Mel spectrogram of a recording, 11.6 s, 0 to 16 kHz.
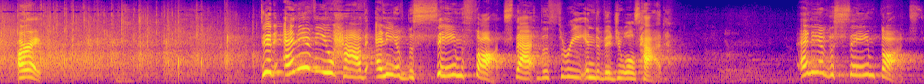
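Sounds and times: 
audience applause: 0.0 - 3.2
speech: 0.2 - 0.7, 3.3 - 8.4, 10.0 - 11.4.

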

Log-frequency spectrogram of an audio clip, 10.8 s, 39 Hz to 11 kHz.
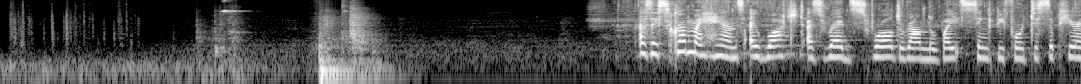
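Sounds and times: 
low rumble: 0.0 - 4.3
bedroom door hinge squeak: 2.1 - 2.6
bedroom door thump as it settles: 3.1 - 4.0
speech: 6.4 - 10.8.

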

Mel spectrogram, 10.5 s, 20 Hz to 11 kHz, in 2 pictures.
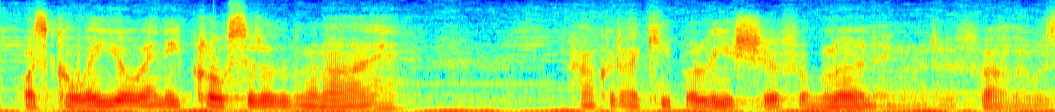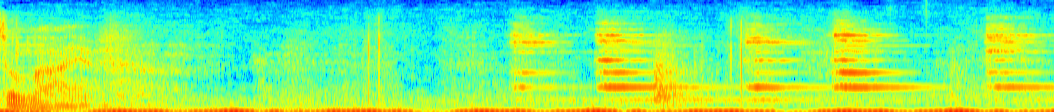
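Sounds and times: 
speech: 0.1 - 2.1, 2.9 - 6.0
church bell clanging: 7.8 - 10.5.

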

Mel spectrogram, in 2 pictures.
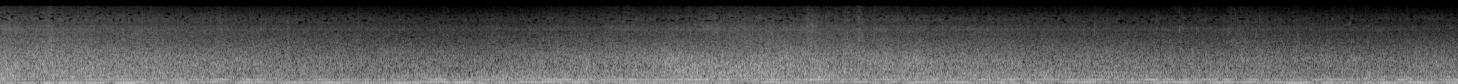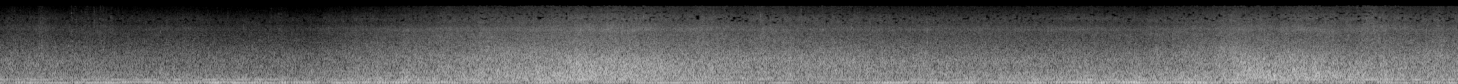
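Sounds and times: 
low even hum with a faint droning tone: 0.0 - 29.1
waves washing in: 0.0 - 29.1.

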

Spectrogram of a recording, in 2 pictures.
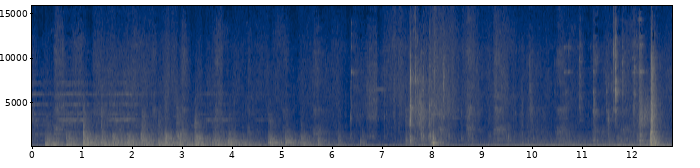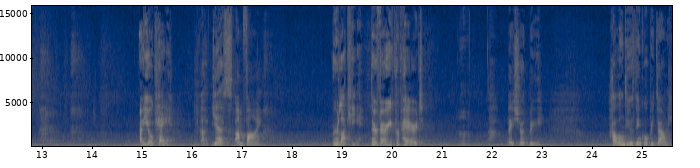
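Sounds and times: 
large heavy door opening and closing with a solid thud: 0.0 - 12.8
clunks: 0.0 - 13.2
steady low hum: 0.0 - 25.6
speech: 15.0 - 15.6, 16.2 - 17.5, 18.8 - 20.7, 22.3 - 23.1, 24.4 - 25.6.

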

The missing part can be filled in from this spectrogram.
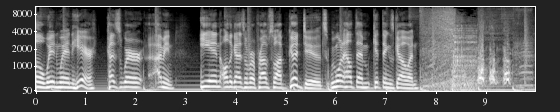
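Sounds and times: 
speech: 0.0 - 7.9
dog barking and yipping: 8.8 - 9.7.

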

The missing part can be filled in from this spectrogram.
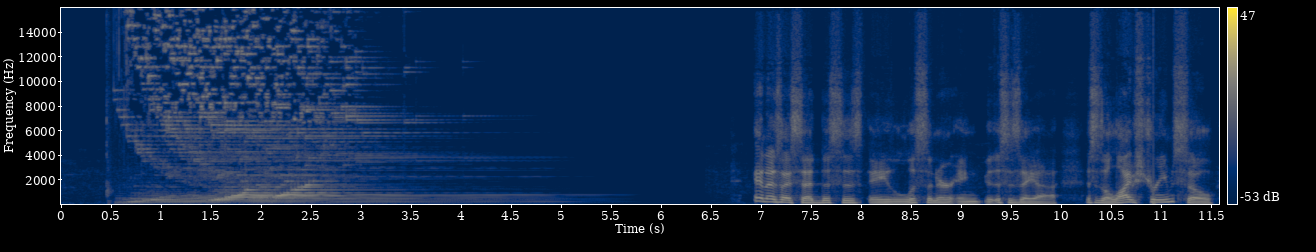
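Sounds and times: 
bright chiming show jingle during a live-streamed show: 0.5 - 5.5
speech: 7.0 - 11.5.

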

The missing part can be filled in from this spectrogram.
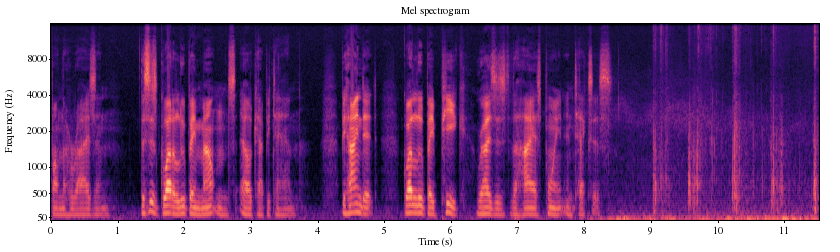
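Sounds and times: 
speech: 0.0 - 9.4
footsteps crunching over bleached white limestone rocks while hiking up a dry wash: 9.0 - 11.5.

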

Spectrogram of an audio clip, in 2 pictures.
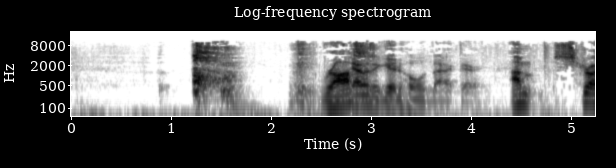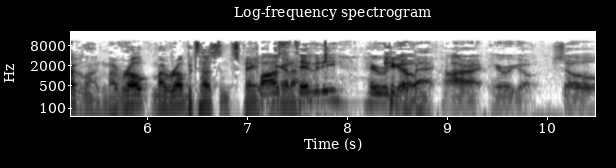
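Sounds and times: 
stifled cough: 1.2 - 2.5
speech: 2.4 - 10.4.

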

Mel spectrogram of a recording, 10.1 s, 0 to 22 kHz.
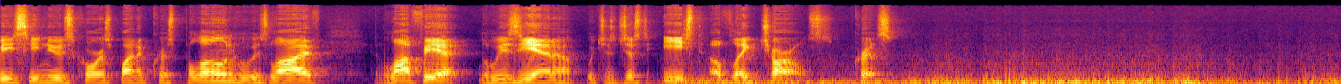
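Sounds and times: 
speech: 0.0 - 7.0
hurricane wind gusts buffeting the microphone in Lafayette Louisiana: 4.7 - 10.0.

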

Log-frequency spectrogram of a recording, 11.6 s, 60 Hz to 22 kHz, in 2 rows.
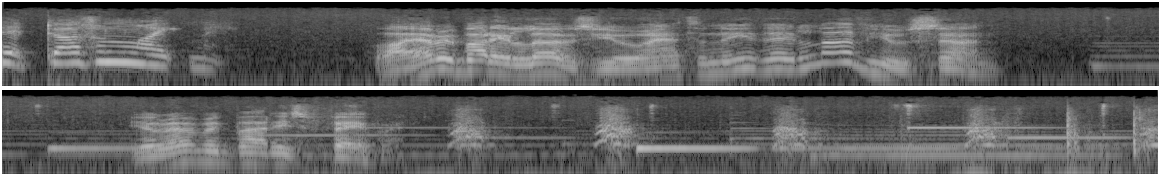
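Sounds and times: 
speech: 0.0 - 1.2, 1.8 - 8.2
sustained musical tones: 5.3 - 11.5
collie dog barking: 8.0 - 9.0, 9.6 - 9.9, 10.6 - 11.5.

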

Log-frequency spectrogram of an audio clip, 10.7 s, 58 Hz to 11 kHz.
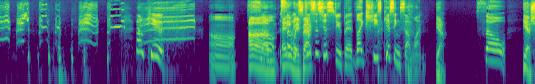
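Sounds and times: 
laughter: 0.0 - 3.7, 5.0 - 6.4
peregrine falcon screeching calls: 0.0 - 4.0
speech: 2.8 - 3.5, 4.2 - 9.0, 9.7 - 10.7.

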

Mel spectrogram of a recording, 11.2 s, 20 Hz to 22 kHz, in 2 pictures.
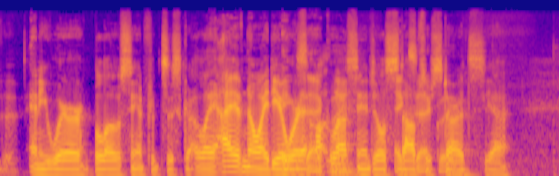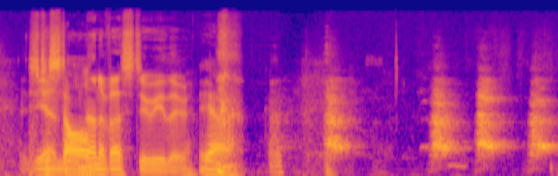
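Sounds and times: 
speech: 0.0 - 5.2, 5.8 - 9.0
excited dogs barking: 8.8 - 9.2, 9.8 - 11.1.

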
